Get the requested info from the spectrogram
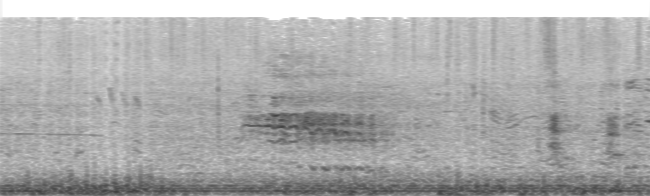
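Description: A horse whinnying once, a wavering high call about a second and a half long that starts a couple of seconds in.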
